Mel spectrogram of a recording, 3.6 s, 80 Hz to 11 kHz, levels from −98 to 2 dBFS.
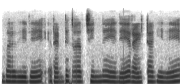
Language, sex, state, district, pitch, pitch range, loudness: Kannada, female, Karnataka, Belgaum, 190 Hz, 185-195 Hz, -17 LUFS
